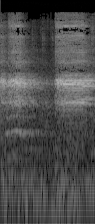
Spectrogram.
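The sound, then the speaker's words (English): A school buzzer sounds loud and harsh, one sustained, bright electric tone that breaks briefly near the middle and then carries on steadily. “And you never get sick of that buzzer. Never get sick of it.”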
